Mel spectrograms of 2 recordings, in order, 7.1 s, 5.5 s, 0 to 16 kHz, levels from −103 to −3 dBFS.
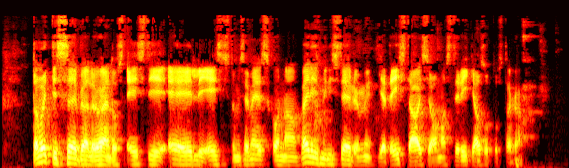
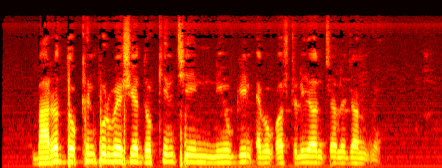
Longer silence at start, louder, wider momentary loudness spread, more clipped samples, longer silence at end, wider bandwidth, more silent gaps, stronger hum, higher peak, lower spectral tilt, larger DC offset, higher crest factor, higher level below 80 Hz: about the same, 0.4 s vs 0.4 s; first, -17 LUFS vs -20 LUFS; about the same, 10 LU vs 9 LU; neither; second, 0.55 s vs 0.8 s; about the same, 11.5 kHz vs 11 kHz; neither; neither; about the same, -2 dBFS vs -2 dBFS; second, -3 dB/octave vs -6.5 dB/octave; neither; about the same, 18 dB vs 18 dB; about the same, -50 dBFS vs -48 dBFS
